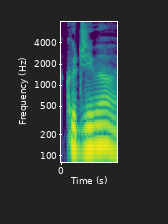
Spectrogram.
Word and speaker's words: Kojima: Kojima, ouais. – Ouais, tu sais qu'il n'y a pas de D, c'est juste K-O-J-I-M-A. Ouais, c'est comme ça, ouais, écoute, c'est comme ça que ça se prononce, mon cher ami.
